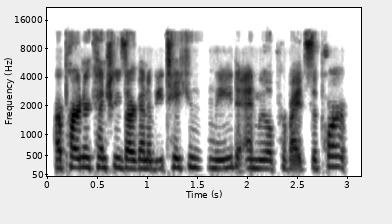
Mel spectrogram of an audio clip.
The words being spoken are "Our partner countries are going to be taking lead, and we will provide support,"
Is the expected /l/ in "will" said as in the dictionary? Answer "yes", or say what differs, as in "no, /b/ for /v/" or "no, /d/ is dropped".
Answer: yes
